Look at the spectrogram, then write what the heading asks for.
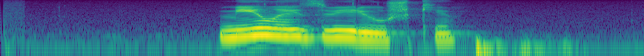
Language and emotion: Russian, neutral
